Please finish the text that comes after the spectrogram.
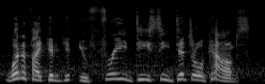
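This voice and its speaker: A man's voice: high voice, animated, a little fast, a bit bright, voice pushed up. A man voicing an obsessive, desperate toy-collecting nerd in a comic dub, pleading dramatically over slight recording noise. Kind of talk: comic dub character acting.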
